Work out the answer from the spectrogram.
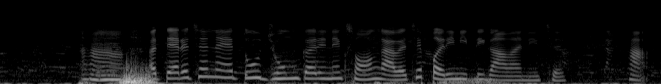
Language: Gujarati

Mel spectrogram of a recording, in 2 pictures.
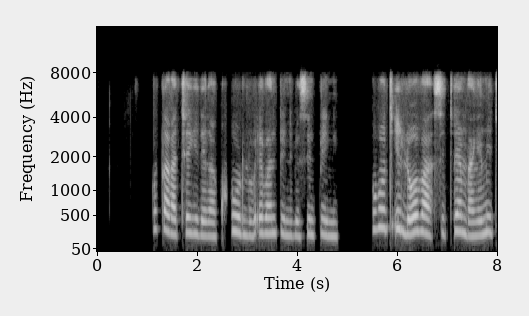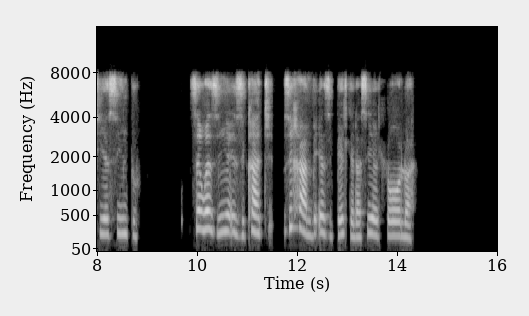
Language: North Ndebele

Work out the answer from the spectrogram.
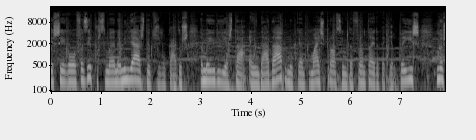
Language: Portuguese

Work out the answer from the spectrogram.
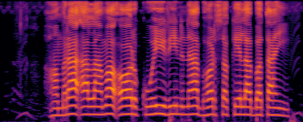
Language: Bhojpuri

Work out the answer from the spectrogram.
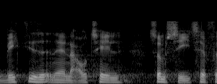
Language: Danish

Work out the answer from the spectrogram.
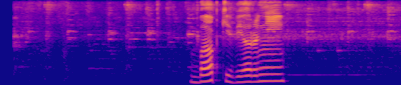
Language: Russian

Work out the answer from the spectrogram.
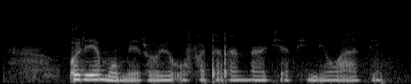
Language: Kikuyu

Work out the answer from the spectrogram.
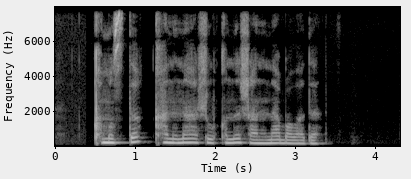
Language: Kazakh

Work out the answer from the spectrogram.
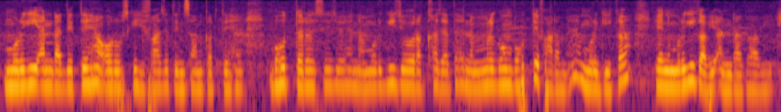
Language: Urdu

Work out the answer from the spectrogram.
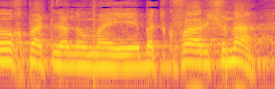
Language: Hebrew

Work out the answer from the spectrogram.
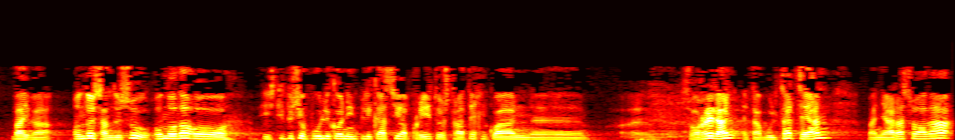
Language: Basque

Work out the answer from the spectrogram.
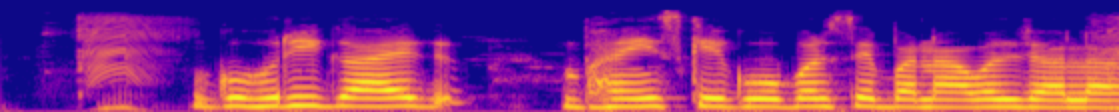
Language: Bhojpuri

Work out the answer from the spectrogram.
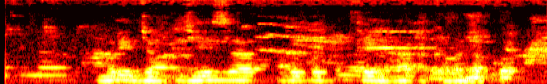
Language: Kinyarwanda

